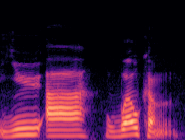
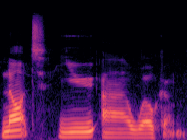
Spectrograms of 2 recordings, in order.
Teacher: When we say this, we really emphasise the 'are'.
